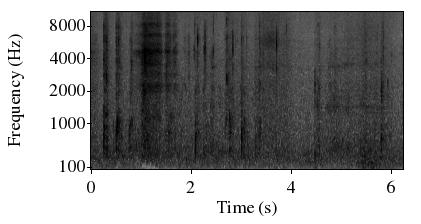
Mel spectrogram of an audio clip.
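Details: Sticky toffee from a chocolate eclair stuck in a six-month-old Akita puppy's mouth. Fast, irregular crisp crunches and bright smacking clicks come several per second.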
